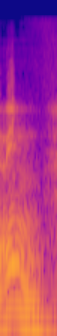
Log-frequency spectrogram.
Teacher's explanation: Masuk berserta dengung dua harakat. Wa qasrin asalnya ra tanwin di bawah bunyi rin, tapi datang mim jadi rim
